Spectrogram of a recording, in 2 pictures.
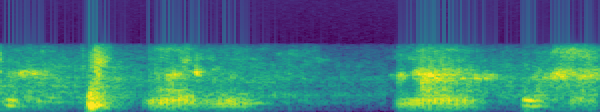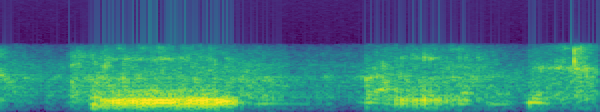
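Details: Irregular low grunting and snorting noises in bursts with short pauses, from a sleeping animal: snoring.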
